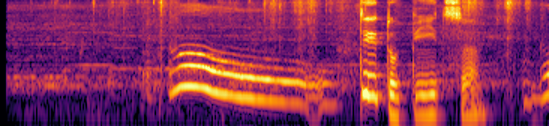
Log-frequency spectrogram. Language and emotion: Russian, sad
